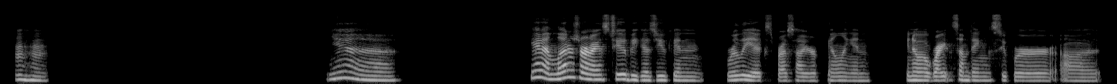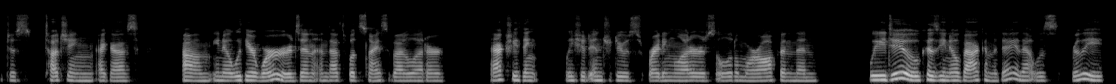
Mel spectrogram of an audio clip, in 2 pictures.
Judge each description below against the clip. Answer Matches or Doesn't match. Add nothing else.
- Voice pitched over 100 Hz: Matches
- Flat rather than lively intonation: Matches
